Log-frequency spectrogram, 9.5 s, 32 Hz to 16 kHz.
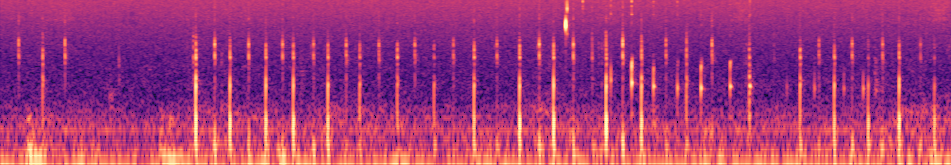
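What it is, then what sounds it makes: Plastic game controller buttons. Fingertips tap and click the buttons and D-pad of a black handheld PS4 controller with a hollow plastic shell, held close to the mic. Dozens of short, dry plastic clicks and taps come in uneven bursts over a low, steady background rumble.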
